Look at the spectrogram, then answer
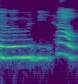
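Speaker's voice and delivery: ordinary delivery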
